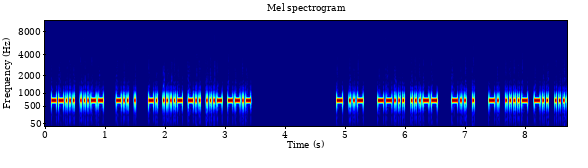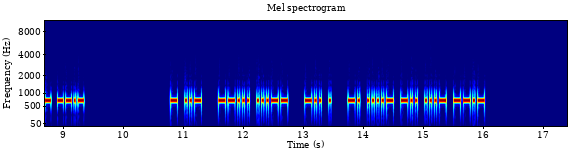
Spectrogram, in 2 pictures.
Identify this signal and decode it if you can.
Morse code, heard as a keyed tone, about 39 wpm, 700 Hz. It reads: 73 DE N4DVQ TU 73 DE N4DVQ TU 73 DE N4DVQ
